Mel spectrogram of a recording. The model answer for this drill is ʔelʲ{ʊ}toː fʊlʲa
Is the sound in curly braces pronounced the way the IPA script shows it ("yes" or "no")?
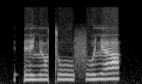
no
